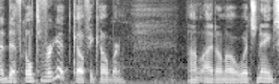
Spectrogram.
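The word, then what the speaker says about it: Cockburn: It's Kofi Coburn. We're all junior high boys. We're all going to mispronounce that one.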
